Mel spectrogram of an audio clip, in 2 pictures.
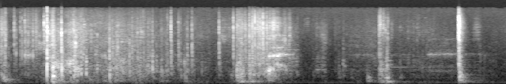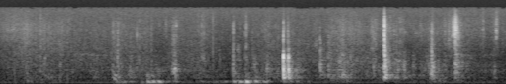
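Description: Things being handled: two brief rustling, scraping noises in the first three seconds, then scattered sharp clicks and knocks and a couple of low thumps.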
